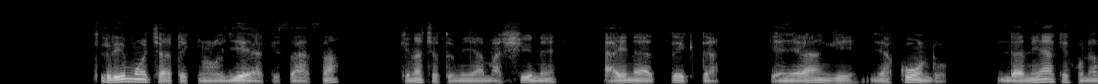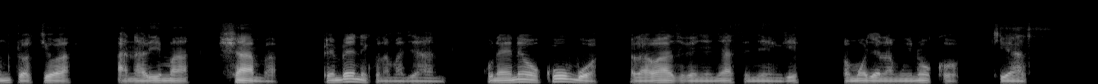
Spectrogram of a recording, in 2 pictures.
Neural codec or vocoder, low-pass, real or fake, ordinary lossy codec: none; 7.2 kHz; real; Opus, 16 kbps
